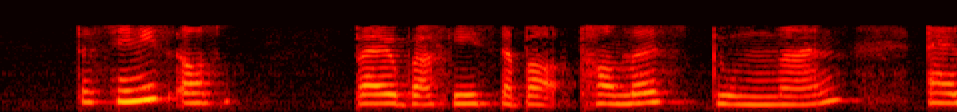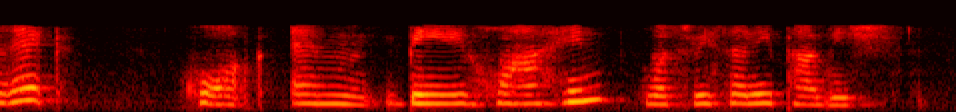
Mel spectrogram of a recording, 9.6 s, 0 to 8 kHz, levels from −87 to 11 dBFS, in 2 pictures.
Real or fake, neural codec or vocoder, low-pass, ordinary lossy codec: fake; codec, 24 kHz, 0.9 kbps, WavTokenizer, small release; 7.2 kHz; AAC, 16 kbps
